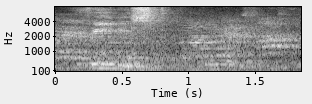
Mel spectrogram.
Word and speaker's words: finished: the same finish it is with this sound finished finished yes we literally is the this is the phonetic finished finished can you pronounce finished finished yes remember and another important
